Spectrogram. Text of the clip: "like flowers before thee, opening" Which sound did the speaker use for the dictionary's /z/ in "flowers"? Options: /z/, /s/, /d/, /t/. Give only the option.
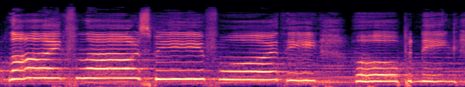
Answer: /z/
